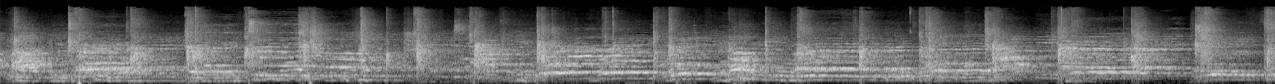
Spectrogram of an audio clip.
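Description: A group of people singing together and clapping along to a steady beat, about two claps a second.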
